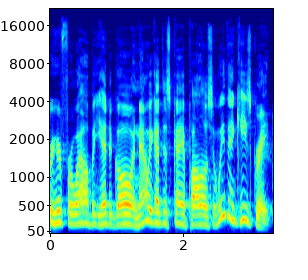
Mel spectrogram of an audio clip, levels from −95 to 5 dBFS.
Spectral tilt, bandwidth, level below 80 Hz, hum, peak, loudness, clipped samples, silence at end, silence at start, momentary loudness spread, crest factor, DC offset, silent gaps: -6 dB/octave; 17.5 kHz; -88 dBFS; none; -14 dBFS; -30 LUFS; under 0.1%; 0.05 s; 0 s; 6 LU; 16 dB; under 0.1%; none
